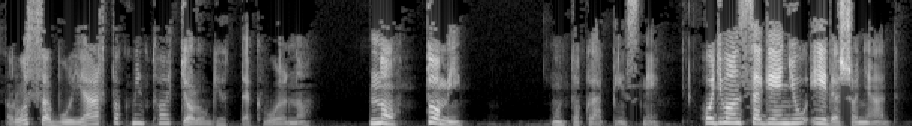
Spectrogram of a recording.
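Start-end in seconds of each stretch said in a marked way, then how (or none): 3.0-3.9 put-on higher, louder grown-up addressing a child; effusive greeting. A narrator's reading. Klappinsné greets young Tommy, effusive. 5.8-7.5 put-on high, loud fussing over a child; effusive inquiry. A narrator's reading. Klappinsné asks about Tommy's poor mother, effusive.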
